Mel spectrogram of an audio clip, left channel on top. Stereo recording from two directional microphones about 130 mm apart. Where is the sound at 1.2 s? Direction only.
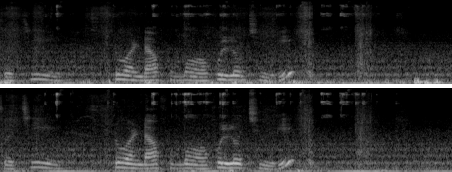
45° right (ahead or behind).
